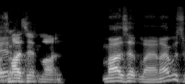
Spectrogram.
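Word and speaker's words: Mazatlán: Mazatlan.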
